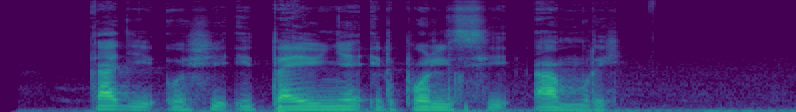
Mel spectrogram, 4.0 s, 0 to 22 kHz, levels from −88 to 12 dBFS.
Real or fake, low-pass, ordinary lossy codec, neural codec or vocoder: real; none; none; none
